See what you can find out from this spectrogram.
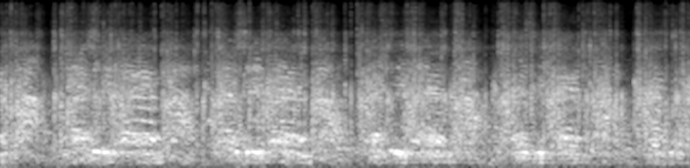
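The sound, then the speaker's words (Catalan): A crowd gives a sustained ovation for Prohens after her parliamentary vote, in the parliament corridors, dense clapping mixed with loud cheers and shouting voices, holding steady and energetic without a break for the whole stretch. “Emocionada, Proens ha seguit el recorregut cap a la seu dels populars, on continuava l'ovació.”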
